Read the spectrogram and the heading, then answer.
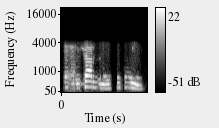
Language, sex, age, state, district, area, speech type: Nepali, female, 45-60, West Bengal, Alipurduar, rural, conversation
